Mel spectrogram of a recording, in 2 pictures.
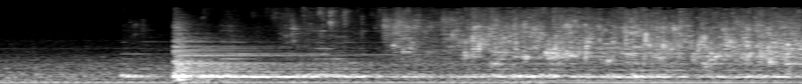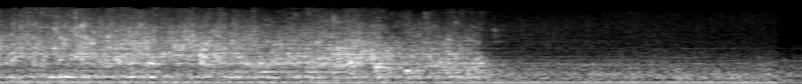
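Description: White vinegar poured from a glass measuring cup into a stainless steel pot: a light knock about a second in, then a steady splashing pour that stops about six and a half seconds in.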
